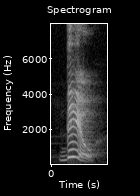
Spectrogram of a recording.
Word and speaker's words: Deu: do it together Tasha my last name is just simply de you might see it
